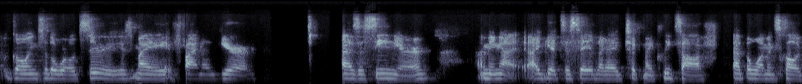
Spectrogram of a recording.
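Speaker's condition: Cleft palate; cleft palate present from birth, 23 surgeries from birth to age 18

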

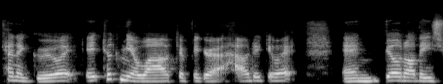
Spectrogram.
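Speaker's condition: Deafness; born deaf both ears

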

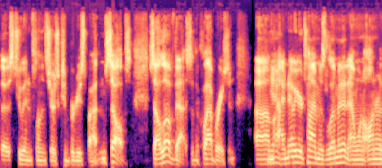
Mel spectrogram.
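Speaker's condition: No condition

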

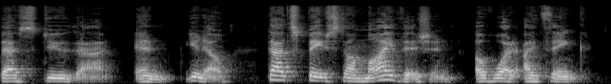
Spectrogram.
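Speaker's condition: ALS; expects progression

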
